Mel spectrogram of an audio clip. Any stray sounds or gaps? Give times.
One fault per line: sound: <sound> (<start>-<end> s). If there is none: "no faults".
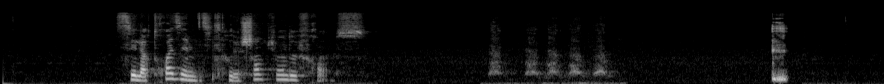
sound: bark (4.8-6.3 s)
sound: throat clearing (7.7-7.9 s)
